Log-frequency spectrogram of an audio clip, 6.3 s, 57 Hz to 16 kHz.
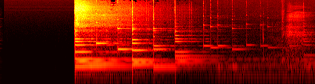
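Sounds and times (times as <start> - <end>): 
mobile phone ringtone: 1.5 - 6.3.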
